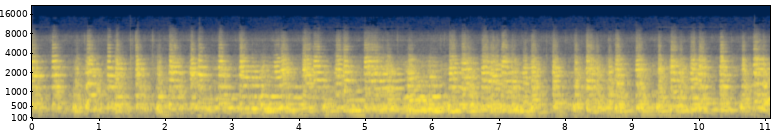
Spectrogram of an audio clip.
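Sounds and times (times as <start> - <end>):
jazz record on a phonograph: 0.0 - 11.0
trumpets and trombones: 0.0 - 11.0.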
